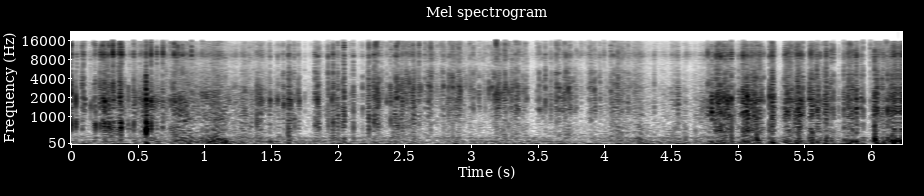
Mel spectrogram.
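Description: A small white knitted mesh scrubber pad with a loop is held in both hands and scratched with long pink nails. This produces a dense, bright crinkling and scratching texture of rapid, short rasps at a fairly steady, quiet level, with a few louder bursts near the start and end.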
